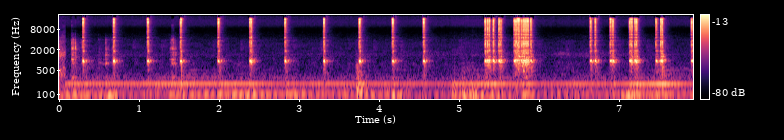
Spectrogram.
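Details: 1978 V8 Capri with Chevy engine that won't start after sitting: MSD ignition box tested with coil off distributor, trigger wire earthed; sharp, evenly spaced sparking ticks about twice a second over a faint hum, MSD fine, fault suspected in distributor.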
